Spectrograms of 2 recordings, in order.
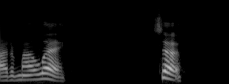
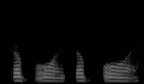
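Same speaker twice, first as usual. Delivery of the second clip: much softer, tender praise; 6 semitones lower, 12 dB quieter, slower than usual. Real, not acted. Trainer praising her dog, much softer. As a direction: murmur praise to him.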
